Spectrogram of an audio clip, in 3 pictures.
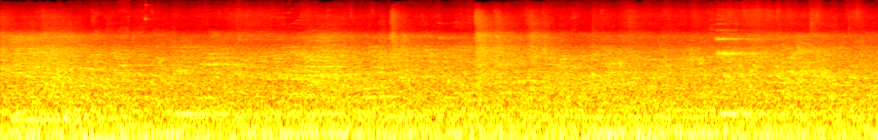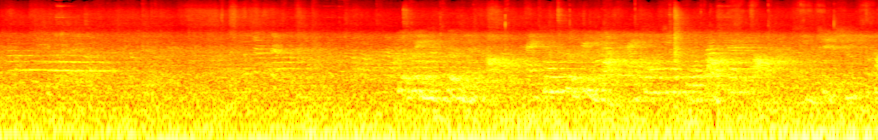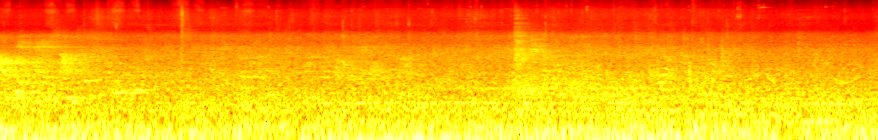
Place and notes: Xinyi District, Taipei City, Taiwan - SoundWalk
